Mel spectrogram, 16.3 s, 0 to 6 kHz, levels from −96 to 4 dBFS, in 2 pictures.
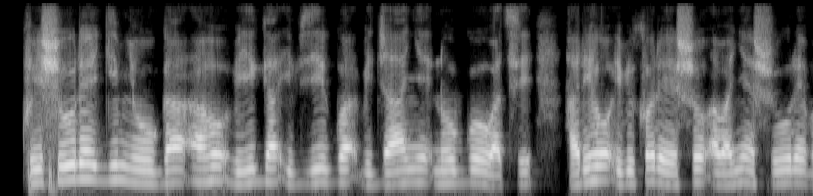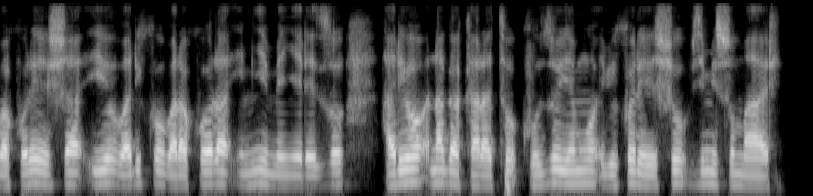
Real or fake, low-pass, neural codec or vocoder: real; 5.4 kHz; none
